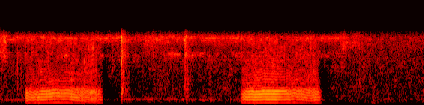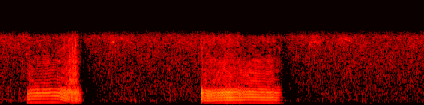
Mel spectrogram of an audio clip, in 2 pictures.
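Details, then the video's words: French Bulldog snoring while sleeping indoors as someone tries to wake it; four long raspy, harmonic-rich snores, each about one and a half seconds, repeated roughly every four seconds with quiet gaps between. "french bulldog snoring"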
